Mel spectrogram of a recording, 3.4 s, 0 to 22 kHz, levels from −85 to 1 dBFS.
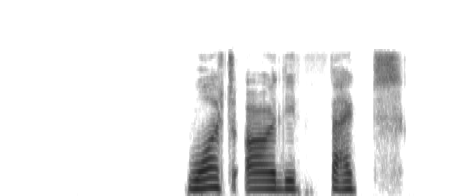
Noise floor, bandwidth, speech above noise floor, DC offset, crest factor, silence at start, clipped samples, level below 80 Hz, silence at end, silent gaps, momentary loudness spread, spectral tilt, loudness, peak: under -90 dBFS; 7.6 kHz; over 72 dB; under 0.1%; 18 dB; 1.4 s; under 0.1%; -58 dBFS; 0.45 s; 2.74-2.79 s; 11 LU; -6 dB/octave; -19 LUFS; -2 dBFS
